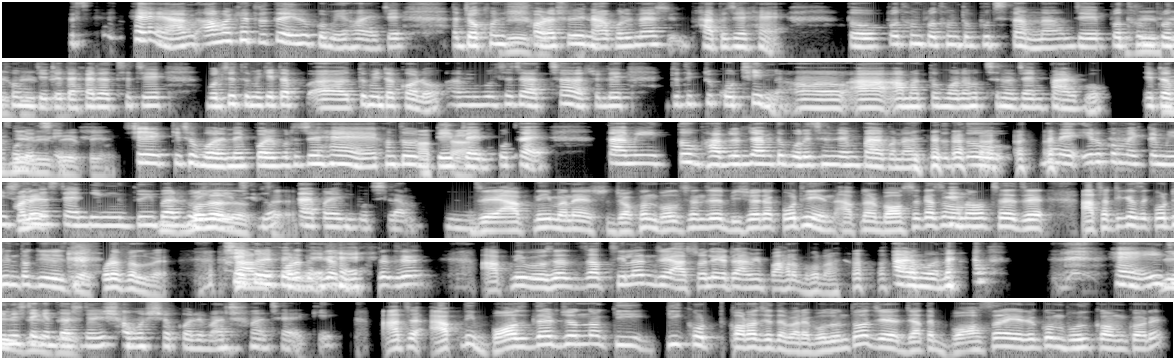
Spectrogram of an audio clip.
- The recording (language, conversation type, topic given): Bengali, podcast, আপনি কীভাবে কাউকে ‘না’ বলতে শিখেছেন?
- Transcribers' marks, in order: chuckle; laugh; in English: "মিসআন্ডারস্ট্যান্ডিং"; other background noise; laughing while speaking: "হ্যাঁ"; laughing while speaking: "আর পরে দেখা যাচ্ছে যে"; laugh; laughing while speaking: "না"; chuckle; tapping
